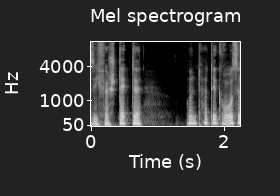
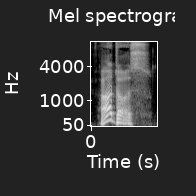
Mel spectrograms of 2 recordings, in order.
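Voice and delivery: wiederholter Ausruf; 5 semitones higher than usual. A narrator's reading. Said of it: "wiederholte Herr von Treville".

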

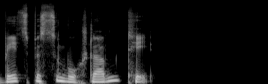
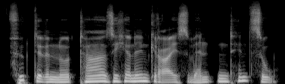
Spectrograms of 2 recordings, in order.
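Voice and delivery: plain reading voice

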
